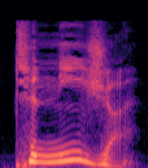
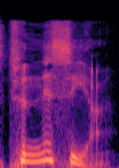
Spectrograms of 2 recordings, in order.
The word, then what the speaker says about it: Tunisia: And a lot of people call it Tunisia, okay, which is not right. It's Tunisia is really the correct pronunciation.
